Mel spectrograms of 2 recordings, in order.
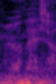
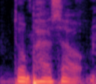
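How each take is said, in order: First: Whispered warning. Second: Said in the usual way. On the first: Shown as a demonstration. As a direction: breathe the words out unvoiced.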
